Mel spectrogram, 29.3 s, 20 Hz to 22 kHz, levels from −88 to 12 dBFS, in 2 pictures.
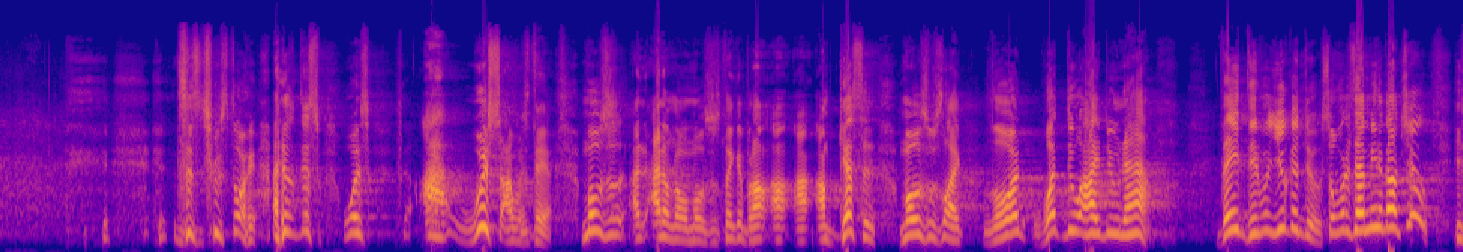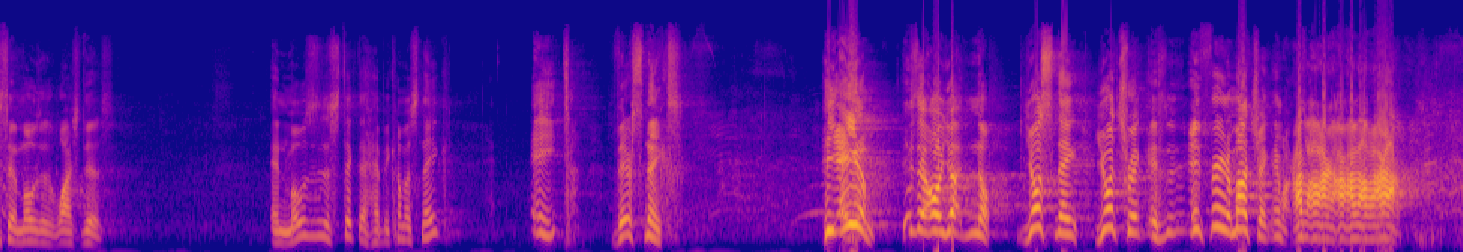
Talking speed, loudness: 175 wpm, -15 LUFS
